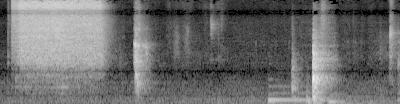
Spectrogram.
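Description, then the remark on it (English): A steady hiss of cooking spray from an aerosol can, sprayed onto a piece of aluminum foil, lasts about a second, followed by a brief rustle and a light metallic clatter. No one speaks. “And my mom, a little tip, as she makes this recipe all the time, is to spray the piece of aluminum foil with a little bit of cooking spray.”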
